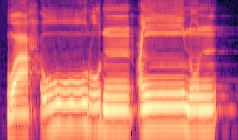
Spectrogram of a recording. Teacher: Dhammah tanwin bertemu ain disebut bacaan izhar halki. Bunyi dhammah tanwinnya baca dengan jelas tanpa dengung.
